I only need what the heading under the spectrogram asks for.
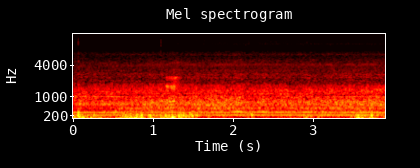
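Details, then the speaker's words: In-ground pool pump on Hayward OmniLogic automation ramped to 100% speed for water slide and deck jets; steady, even hum with constant low tone and water rushing; normal full-speed running. "Now the pump's already spooled up. Now you can see the deck jets going, and there they are."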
